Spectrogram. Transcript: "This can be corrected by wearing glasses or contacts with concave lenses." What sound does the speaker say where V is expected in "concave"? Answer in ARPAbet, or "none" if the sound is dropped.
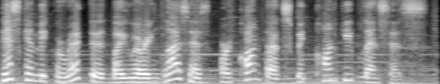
P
